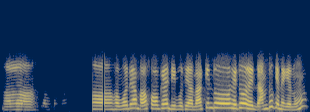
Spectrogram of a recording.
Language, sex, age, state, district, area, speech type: Assamese, female, 45-60, Assam, Morigaon, rural, conversation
